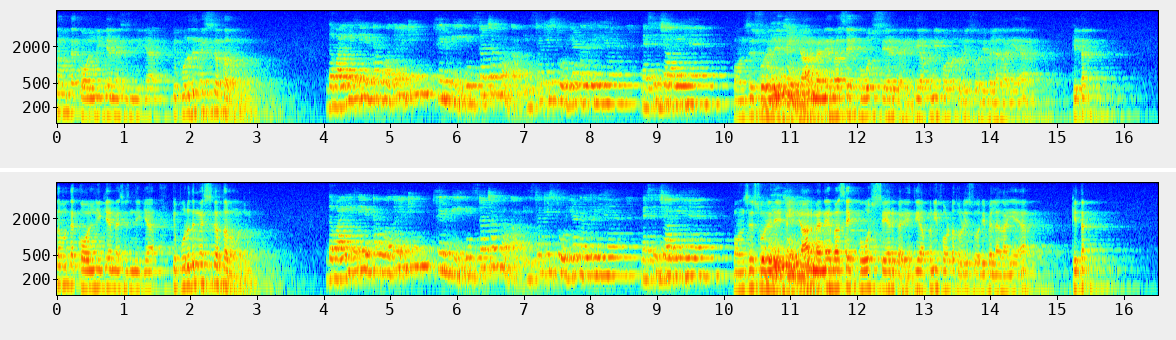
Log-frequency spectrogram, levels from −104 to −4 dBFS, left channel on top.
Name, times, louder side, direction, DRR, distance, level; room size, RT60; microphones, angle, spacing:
voice 1, 0.0-1.5 1.7-3.0 10.2-14.6 15.2-15.4, right 3 dB, 55° right, 5 dB, 0.3 m, -29 dB
voice 2, 4.0-8.5 8.8-9.8 10.5-11.3, equal, 15° right, -5 dB, 1.1 m, -29 dB
4.1 x 2.8 x 4.6 m, 1.5 s
head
